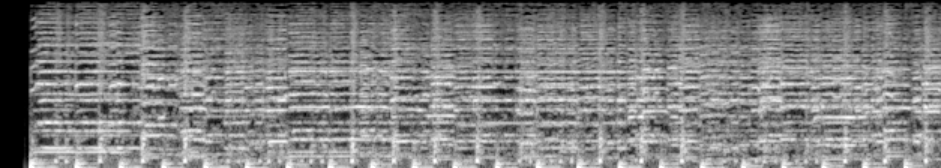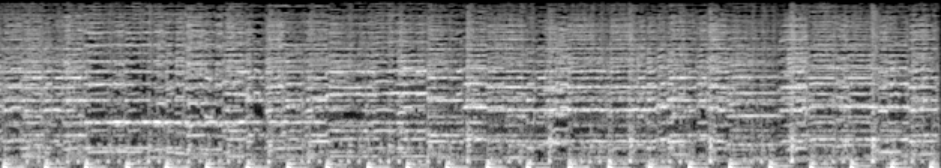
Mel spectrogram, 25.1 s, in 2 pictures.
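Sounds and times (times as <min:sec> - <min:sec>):
violins playing polka: 0:00.4 - 0:25.0.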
